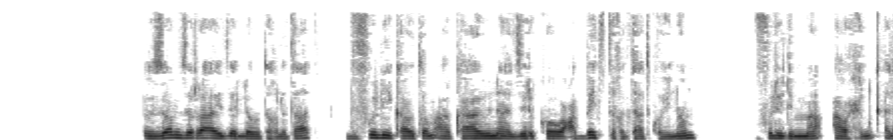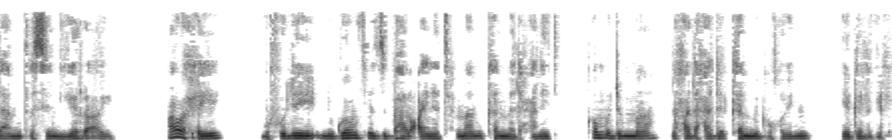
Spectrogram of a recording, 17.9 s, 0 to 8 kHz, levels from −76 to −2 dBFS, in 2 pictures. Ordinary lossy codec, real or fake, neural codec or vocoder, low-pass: MP3, 32 kbps; real; none; 7.2 kHz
